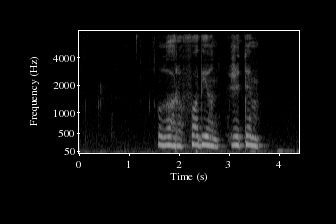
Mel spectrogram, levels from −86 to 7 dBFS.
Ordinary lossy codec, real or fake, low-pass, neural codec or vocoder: none; real; 7.2 kHz; none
